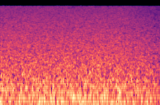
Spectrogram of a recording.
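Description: Steady hiss of television static, an even white noise.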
